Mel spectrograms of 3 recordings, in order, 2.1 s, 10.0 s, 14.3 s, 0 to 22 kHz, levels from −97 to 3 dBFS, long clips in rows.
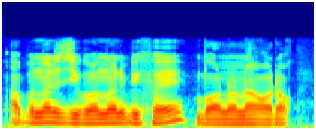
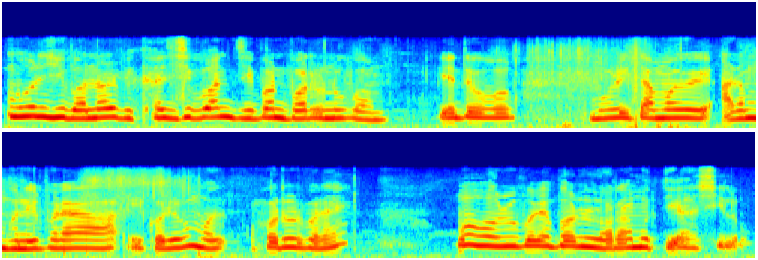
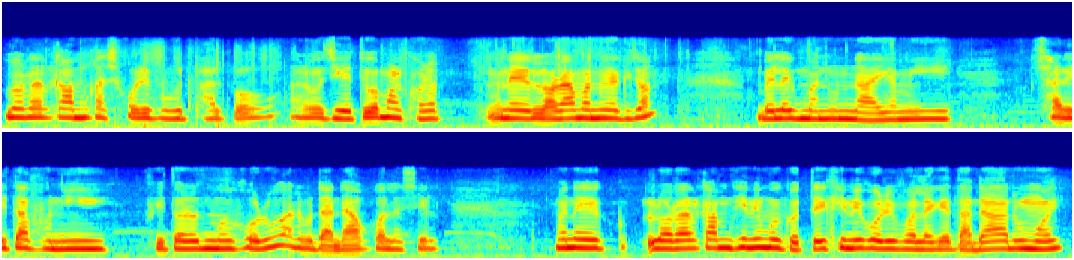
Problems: background sounds at intervals, background conversations at intervals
